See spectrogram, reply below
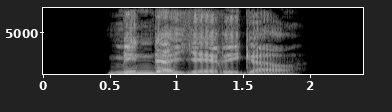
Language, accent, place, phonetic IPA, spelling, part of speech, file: German, Germany, Berlin, [ˈmɪndɐˌjɛːʁɪɡɐ], minderjähriger, adjective, De-minderjähriger.ogg
- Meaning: inflection of minderjährig: 1. strong/mixed nominative masculine singular 2. strong genitive/dative feminine singular 3. strong genitive plural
